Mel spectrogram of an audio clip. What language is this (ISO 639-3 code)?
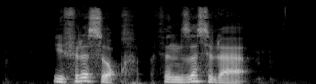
kab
